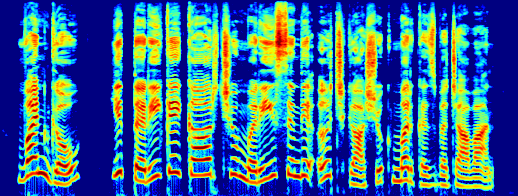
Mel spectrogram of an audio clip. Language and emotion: Kashmiri, neutral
